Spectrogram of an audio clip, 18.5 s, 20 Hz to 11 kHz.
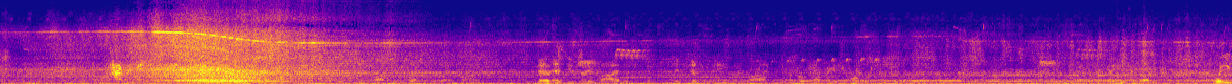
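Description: An E-Flite F-16 model jet on an evening flight whooshes past with a rising then falling pass, loudest early on, then settles into a steadier distant whine while people talk quietly nearby.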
